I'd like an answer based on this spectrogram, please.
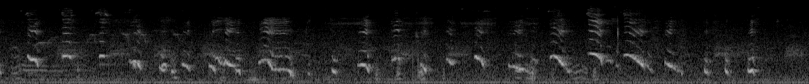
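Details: Three-week-old Standard Poodle puppies on their first day outdoors, after their first mouthfuls of puppy gruel, give a run of short, high, falling whimpers and squeaks, several overlapping, repeated about twice a second over a low steady hum.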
